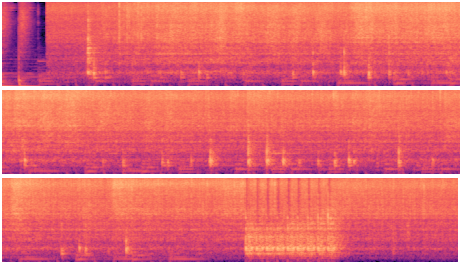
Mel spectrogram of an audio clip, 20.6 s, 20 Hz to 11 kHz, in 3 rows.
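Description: Diced peppers, onion, garlic and ginger sizzling in hot oil in a multi-cooker's nonstick pot. A wooden spatula stirs them, knocking and scraping against the pan in scattered clicks. About 17 seconds in comes a louder stretch of noise lasting about a second.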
